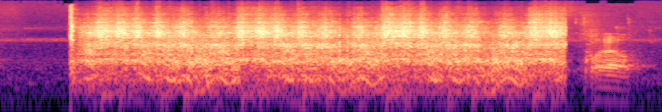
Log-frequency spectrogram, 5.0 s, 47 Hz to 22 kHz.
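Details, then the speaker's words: Chevy 250 straight-six from a 1964 C10, long parked, on a compression test: starter spins fast and even with no pulses or resistance, no firing; cylinder shows no compression, other cylinders tested next. "I mean it's not even trying huh that stinks I guess we'll see if any of our other cylinders are making any compression"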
